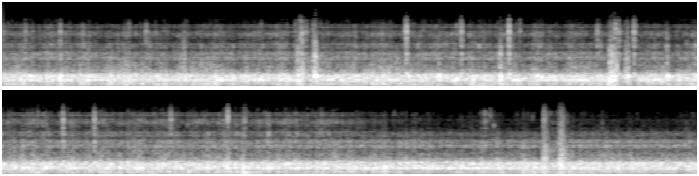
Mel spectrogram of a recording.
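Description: Wind rushes steadily past a moving bicycle.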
